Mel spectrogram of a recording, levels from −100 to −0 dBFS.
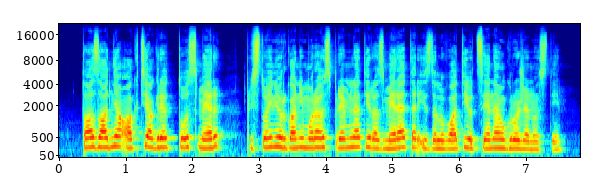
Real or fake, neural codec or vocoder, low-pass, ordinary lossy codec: real; none; 19.8 kHz; none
